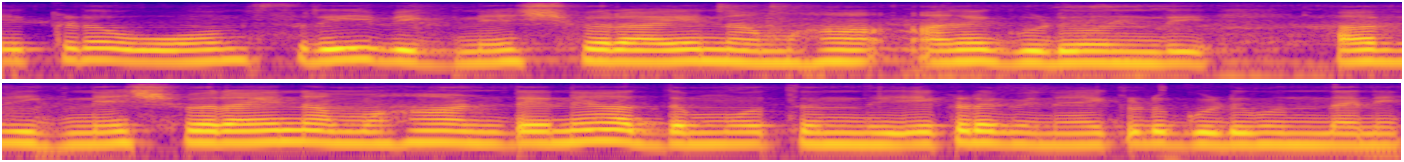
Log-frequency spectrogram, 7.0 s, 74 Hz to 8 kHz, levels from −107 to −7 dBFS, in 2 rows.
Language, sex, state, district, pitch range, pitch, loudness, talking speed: Telugu, female, Andhra Pradesh, Chittoor, 200-220 Hz, 210 Hz, -16 LUFS, 170 wpm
